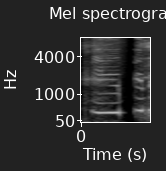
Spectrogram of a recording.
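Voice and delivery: very high electronic beeping noises; robotic scanner beeps. Retold or imitated. Feeling like the Terminator spotting brass knuckles, high beeps. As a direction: mimic a machine locking onto a target.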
